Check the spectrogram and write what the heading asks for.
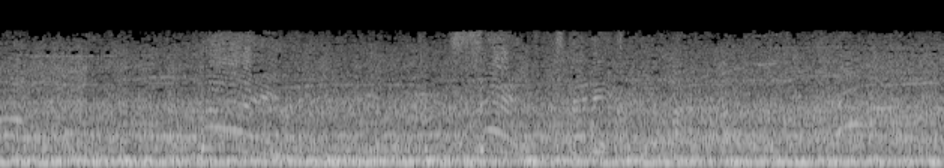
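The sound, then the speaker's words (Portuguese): A large stadium crowd at Pacaembu rumbles and stirs continuously during a Brazil national team match, a little over a minute before the end of the first half. A dense wash of many voices with occasional shouts rises out of the steady roar, loud and surrounding throughout. “Vamos na torcida. Galera se agitando aqui no Pacaembu.”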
